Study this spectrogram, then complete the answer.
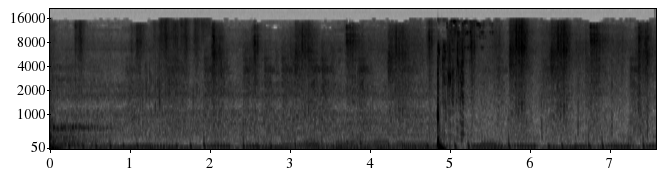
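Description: Tall stalks rustle and swish.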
